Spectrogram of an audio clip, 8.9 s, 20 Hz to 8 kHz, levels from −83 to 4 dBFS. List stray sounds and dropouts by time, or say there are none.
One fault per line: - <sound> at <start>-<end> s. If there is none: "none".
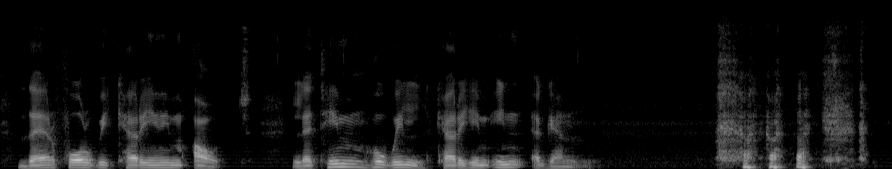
- laugh at 7.1-8.7 s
